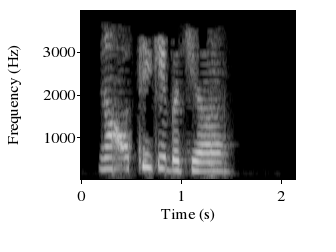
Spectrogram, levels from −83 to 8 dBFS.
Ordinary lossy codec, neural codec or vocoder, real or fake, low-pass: MP3, 16 kbps; codec, 44.1 kHz, 2.6 kbps, DAC; fake; 3.6 kHz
